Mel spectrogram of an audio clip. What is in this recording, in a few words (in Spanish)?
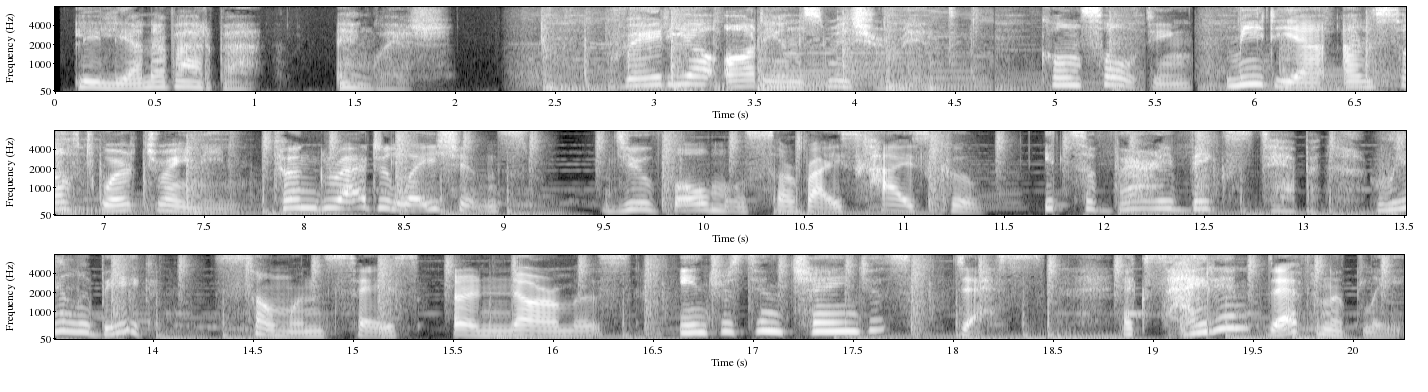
INGLES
